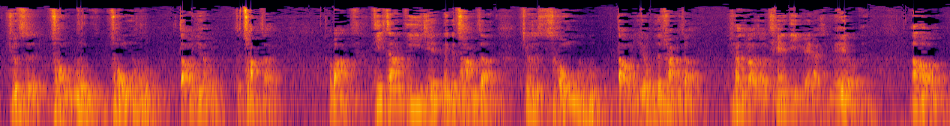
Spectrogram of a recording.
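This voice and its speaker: A man with a mid-range, dark voice teaches a Bible class from slides, explaining word by word and repeating himself. He ends phrases with "ah" and keeps checking in with "okay?". A roomy, distant mic catches faint ambience and a little hiss or hum.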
